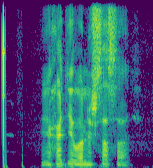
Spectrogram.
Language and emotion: Russian, neutral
